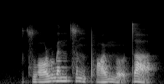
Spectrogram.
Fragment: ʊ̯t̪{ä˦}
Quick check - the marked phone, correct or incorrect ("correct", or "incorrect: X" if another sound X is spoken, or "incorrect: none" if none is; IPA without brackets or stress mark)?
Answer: incorrect: ä˥˩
